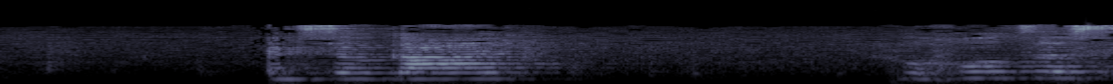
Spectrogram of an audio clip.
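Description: A woman speaks slowly through a microphone in an echoing hall.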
